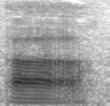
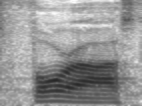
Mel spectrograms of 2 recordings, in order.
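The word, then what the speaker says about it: Foerost: I hate pronouncing that planet's name because I always want to say Forenos, but that's in Tolkien verse. It's Forost, I believe.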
